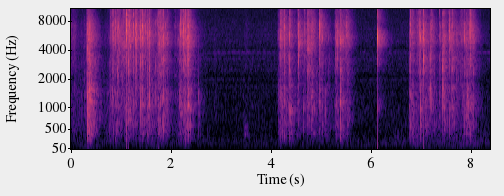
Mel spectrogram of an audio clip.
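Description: Plastic inner wrapper of a Meiji Kinoko no Yama snack box crinkling in three bursts while chocolate mushroom snacks are taken out of it, with a few sharp clicks among the crinkles.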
